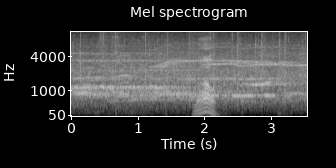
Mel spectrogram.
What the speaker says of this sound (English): Crowd willing her on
